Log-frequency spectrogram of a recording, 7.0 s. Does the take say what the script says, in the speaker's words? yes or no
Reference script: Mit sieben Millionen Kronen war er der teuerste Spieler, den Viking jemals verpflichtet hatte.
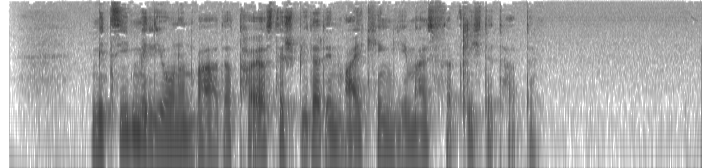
no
